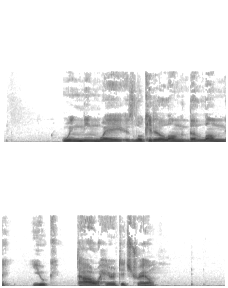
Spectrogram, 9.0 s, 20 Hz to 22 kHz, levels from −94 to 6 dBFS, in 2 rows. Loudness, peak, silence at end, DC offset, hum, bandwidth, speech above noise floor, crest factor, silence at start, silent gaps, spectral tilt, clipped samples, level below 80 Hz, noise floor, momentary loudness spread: -25 LUFS; -8 dBFS; 1.4 s; under 0.1%; none; 11.5 kHz; 39 dB; 18 dB; 1.2 s; none; -6.5 dB/octave; under 0.1%; -46 dBFS; -64 dBFS; 8 LU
